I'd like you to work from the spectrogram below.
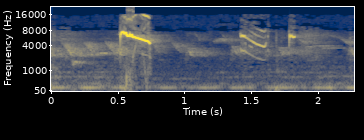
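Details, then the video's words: Buxton's white-eye giving a loud, sharp down-slurred whistle followed after a pause by two softer descending notes, with a constant low hum in the background. "Burung Pleci Buxtoni Gacor Ngalas Buka Paruh"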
